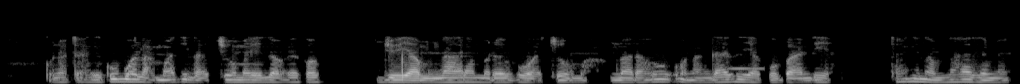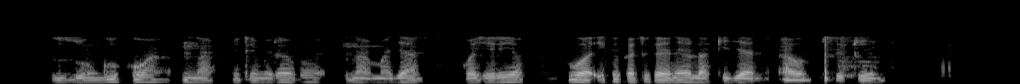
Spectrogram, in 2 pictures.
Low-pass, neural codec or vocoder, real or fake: 3.6 kHz; none; real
